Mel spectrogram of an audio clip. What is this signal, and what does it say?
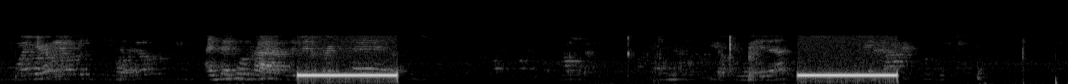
Ringback tone (Europe, 425 Hz), with speech.
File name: out- -2015- - - .579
